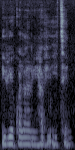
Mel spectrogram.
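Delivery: cheating boyfriend acts sweet on the phone, hushed imitation; imitating his sweet tone. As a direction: put on his innocent caring voice. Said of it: "he will go with this tone".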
